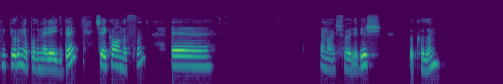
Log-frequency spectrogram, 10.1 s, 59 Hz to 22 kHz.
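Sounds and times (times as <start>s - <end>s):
faint small clicks: 4.3s - 4.7s, 5.5s - 6.2s.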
